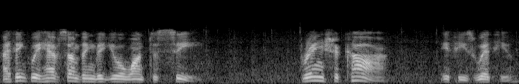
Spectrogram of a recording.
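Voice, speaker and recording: A man voicing a brisk, faintly amused female space officer calling in, in a science fiction audiobook. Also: medium pitch, very animated, lo-fi sound, a little hiss or hum, lightly acted.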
